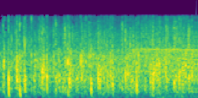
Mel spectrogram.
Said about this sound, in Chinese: 这一曲舞蹈跳下来，全场鸦雀无声，商界精英们就静静地坐在那里，接受了人生第一次现代舞的洗礼。舞蹈结束，他们齐刷刷站起来给我鼓掌。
